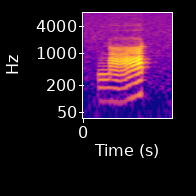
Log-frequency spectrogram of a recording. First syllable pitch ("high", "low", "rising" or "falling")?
rising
